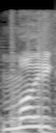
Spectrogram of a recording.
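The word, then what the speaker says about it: Modrić: sino en levantarse cada vez que te caes modric se pronuncia así después de que en una semana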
